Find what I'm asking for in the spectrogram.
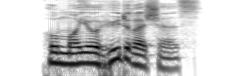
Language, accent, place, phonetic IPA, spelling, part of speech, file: German, Germany, Berlin, [homɔɪ̯oˈhyːdʁɪʃəs], homoiohydrisches, adjective, De-homoiohydrisches.ogg
- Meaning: strong/mixed nominative/accusative neuter singular of homoiohydrisch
